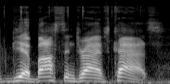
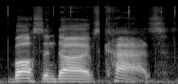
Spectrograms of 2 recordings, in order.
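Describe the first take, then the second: First: Said in the usual way. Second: Boston accent with "dives" said without the r, slow. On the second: Shown as a demonstration. Mocking how Boston folks say drives, in a Boston accent. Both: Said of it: "I stayed in Boston".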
